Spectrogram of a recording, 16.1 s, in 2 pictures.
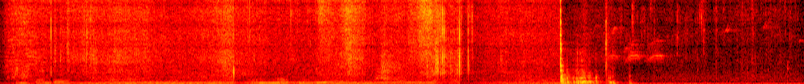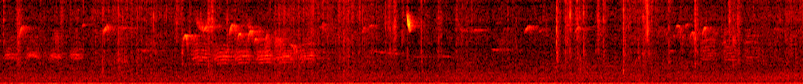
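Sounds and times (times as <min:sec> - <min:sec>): low background rumble: 0:00.0 - 0:06.5
small birds chirping: 0:00.0 - 0:16.0
loud bump or rustle: 0:03.4 - 0:06.4.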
